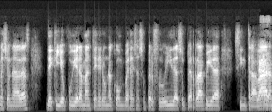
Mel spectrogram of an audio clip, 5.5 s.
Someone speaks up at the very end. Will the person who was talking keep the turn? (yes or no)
no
